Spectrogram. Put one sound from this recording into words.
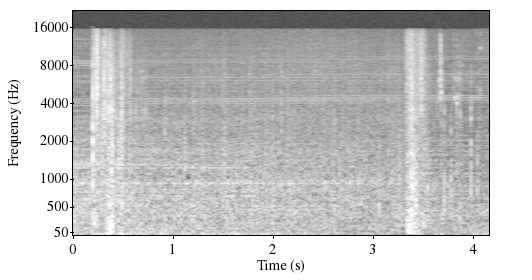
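A cloth glider flaps in the wind.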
